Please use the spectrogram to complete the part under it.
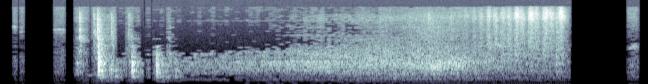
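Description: A cloth rubs against a wooden rail.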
